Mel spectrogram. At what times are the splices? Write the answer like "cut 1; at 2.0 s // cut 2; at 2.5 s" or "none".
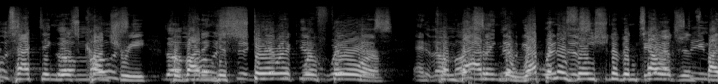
none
